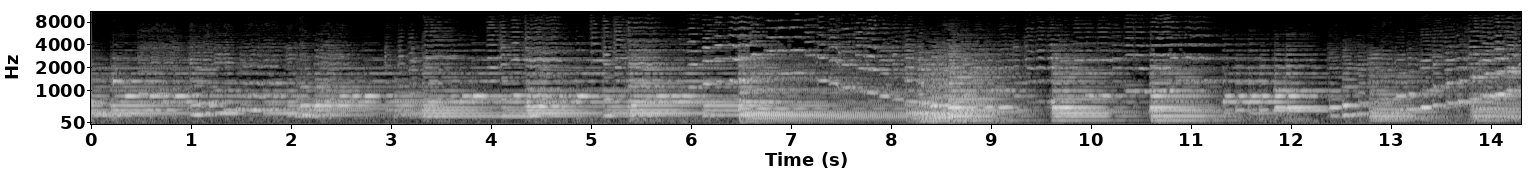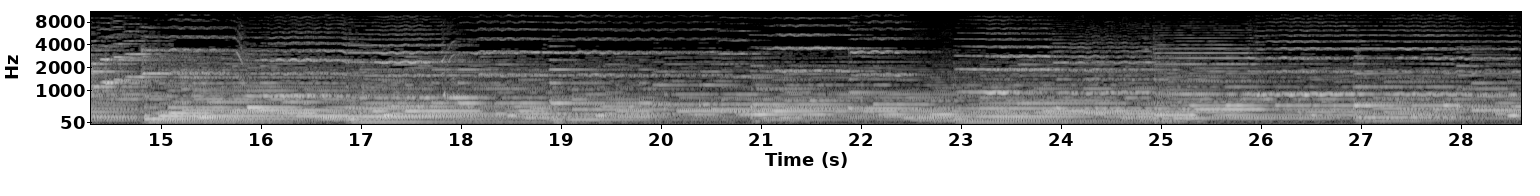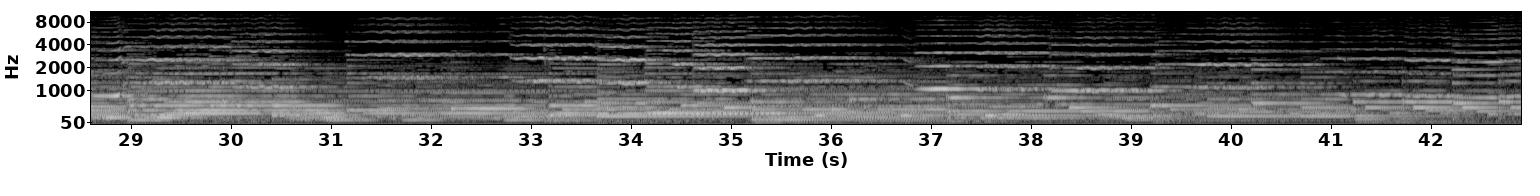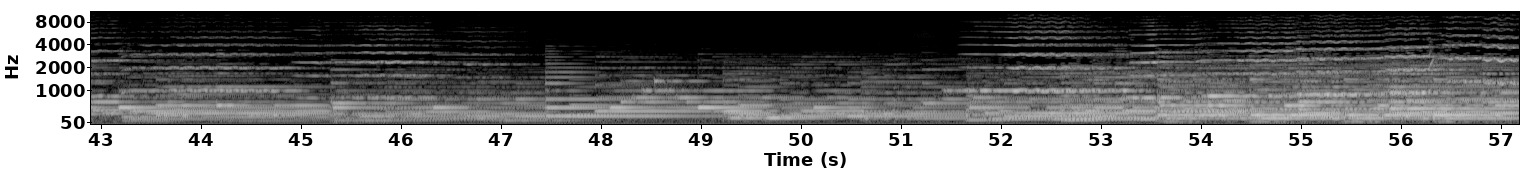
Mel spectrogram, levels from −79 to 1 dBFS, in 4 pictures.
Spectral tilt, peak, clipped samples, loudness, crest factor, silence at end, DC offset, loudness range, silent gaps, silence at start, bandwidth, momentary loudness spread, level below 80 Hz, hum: -6 dB/octave; -2 dBFS; under 0.1%; -22 LUFS; 20 dB; 0 s; 0.2%; 8 LU; none; 0 s; 10.5 kHz; 9 LU; -48 dBFS; none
